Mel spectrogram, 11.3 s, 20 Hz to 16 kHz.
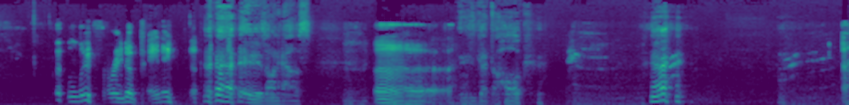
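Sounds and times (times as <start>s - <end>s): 
speech: 0.8s - 7.8s, 8.7s - 9.2s
pet cat meowing: 10.4s - 11.3s.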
